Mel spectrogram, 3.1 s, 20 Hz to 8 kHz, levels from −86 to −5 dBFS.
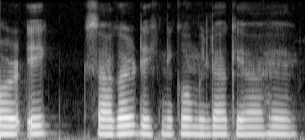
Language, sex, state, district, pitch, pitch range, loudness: Hindi, male, Assam, Sonitpur, 160 Hz, 155-165 Hz, -16 LUFS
